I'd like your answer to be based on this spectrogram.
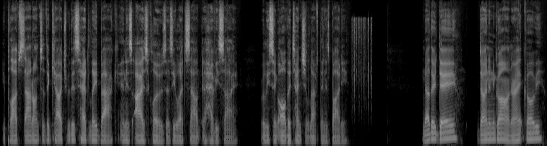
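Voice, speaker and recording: A man's voice: low-pitched, steady tone, moderate pace, a little mellow, clear, resonant tone, no room sound, clean studio sound. A man commentating casually to himself as he streams a visual novel and reads game text aloud.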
